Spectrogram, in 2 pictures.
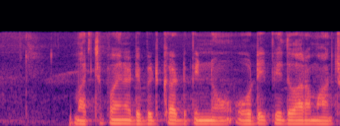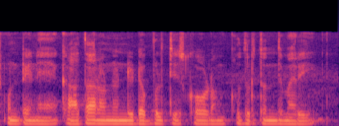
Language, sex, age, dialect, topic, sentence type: Telugu, male, 25-30, Utterandhra, banking, statement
